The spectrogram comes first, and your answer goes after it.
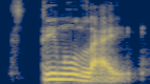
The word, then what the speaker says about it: stimuli: Stimuli. Stimuli. Stimuli. Yeah, there is a little Y sound in there after Okay. the M.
